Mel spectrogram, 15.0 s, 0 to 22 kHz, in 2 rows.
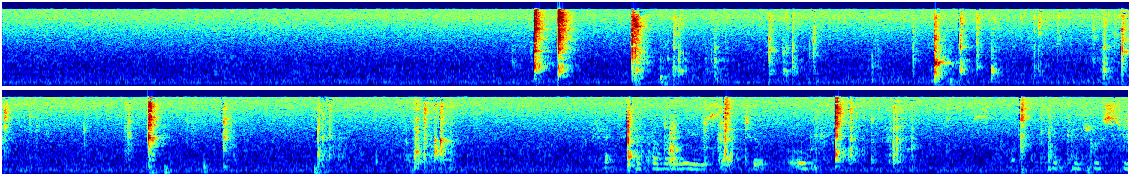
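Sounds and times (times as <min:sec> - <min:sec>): plastic makeup cases clicking: 0:03.4 - 0:05.5, 0:06.1 - 0:07.7, 0:08.3 - 0:10.6, 0:11.6 - 0:13.6.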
